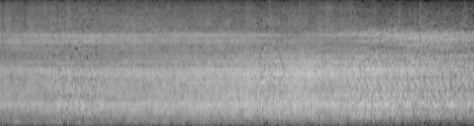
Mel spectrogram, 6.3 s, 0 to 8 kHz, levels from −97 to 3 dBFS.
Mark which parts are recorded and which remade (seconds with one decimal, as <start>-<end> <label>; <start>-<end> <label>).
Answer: 0.0-0.7 remade; 0.7-1.3 recorded; 1.3-3.4 remade; 3.4-3.8 recorded; 3.8-4.7 remade; 4.7-6.3 recorded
